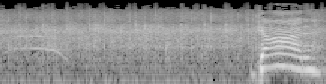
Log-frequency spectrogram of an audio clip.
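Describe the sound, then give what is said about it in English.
An audience claps in a steady, dense wash of applause for a few seconds, then a single voice rises loudly over the clapping near the end. “If there's something worth clapping about, I think it's that.”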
